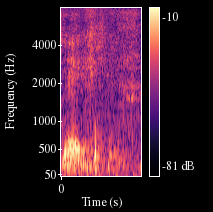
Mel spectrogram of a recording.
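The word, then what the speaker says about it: Yei: It says it's pronounced Yay.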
